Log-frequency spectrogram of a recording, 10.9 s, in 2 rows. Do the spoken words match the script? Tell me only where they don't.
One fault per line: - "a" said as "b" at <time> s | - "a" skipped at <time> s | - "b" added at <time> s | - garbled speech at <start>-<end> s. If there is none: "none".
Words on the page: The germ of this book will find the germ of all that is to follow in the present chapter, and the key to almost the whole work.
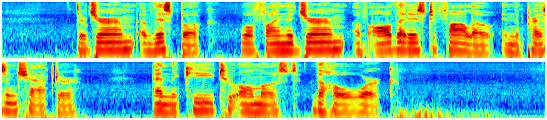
none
